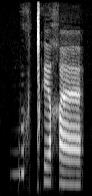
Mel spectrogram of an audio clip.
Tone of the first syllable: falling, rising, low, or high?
high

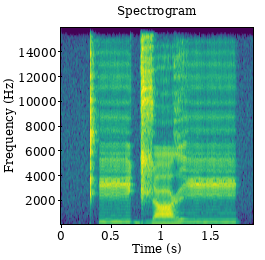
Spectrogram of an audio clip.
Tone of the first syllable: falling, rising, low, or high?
high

